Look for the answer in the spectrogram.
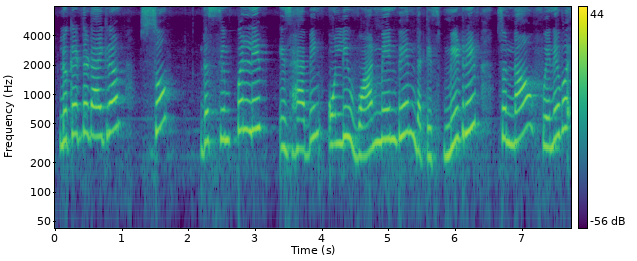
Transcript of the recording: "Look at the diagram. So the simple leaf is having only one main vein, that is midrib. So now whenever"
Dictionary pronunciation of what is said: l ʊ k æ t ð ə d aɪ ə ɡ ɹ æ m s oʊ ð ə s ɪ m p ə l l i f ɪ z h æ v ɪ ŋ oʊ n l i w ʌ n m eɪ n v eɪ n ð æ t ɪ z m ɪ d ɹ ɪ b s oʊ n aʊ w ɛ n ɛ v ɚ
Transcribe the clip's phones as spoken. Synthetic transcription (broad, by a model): l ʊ k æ t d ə d aɪ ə ɡ ɹ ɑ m s oʊ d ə s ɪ m p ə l l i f ɪ z h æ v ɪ ŋ oʊ n l i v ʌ n m eɪ n b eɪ n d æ t ɪ z m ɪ d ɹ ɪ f s oʊ n aʊ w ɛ n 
